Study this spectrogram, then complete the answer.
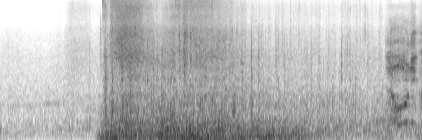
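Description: Wind rushes loudly past while gliding through the air.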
